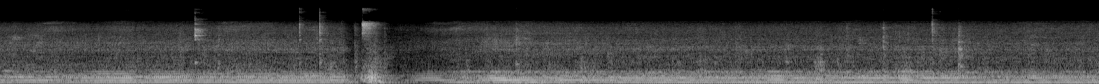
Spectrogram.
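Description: Front-loading washing machine mid-wash, its drum motor humming steadily while laundry and water slosh around, with a few light clicks. About three and a half seconds in the motor sound drops away with a short falling sweep and a knock, then builds back up as the drum turns again.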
